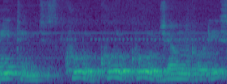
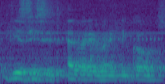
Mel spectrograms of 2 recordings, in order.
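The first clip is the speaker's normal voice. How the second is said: normal talking voice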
